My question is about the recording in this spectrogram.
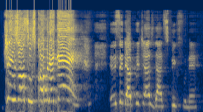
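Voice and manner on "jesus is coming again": high-pitched, hammed-up fervent cry; mock-fervent preacher, pitched right up. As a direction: mimic a preacher crying out with fervour. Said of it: "preachers that are very fervent".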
